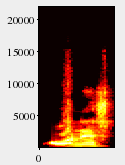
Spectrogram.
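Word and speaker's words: honest: দেখো তোমার পাঁচের নম্বারটা অনেস্ট রয়েছে অনেস্টের আগে তোমার এ দিয়েছে তাহলে সেক্ষেত্রে তোমার অনেস্টের ক্ষেত্রে তোমার তো অনেস্ট হচ্ছে এজ উচ্চারণ হচ্ছে না তাহলে সেক্ষেত্রে তোমার এন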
